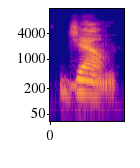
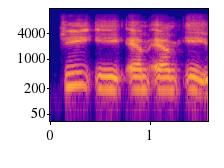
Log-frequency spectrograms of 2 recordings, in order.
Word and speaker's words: Gemme: fridays today my special guest is gem spelled g-e-m-m-e so i had to check with her to pronounce it correctly but what a great last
